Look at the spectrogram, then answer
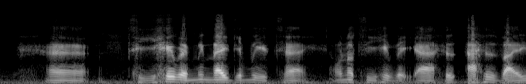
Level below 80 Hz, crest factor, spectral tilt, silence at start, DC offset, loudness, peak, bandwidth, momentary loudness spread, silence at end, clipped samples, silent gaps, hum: -50 dBFS; 22 dB; -6 dB/octave; 0.2 s; under 0.1%; -23 LUFS; -2 dBFS; 11 kHz; 16 LU; 0 s; under 0.1%; none; none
